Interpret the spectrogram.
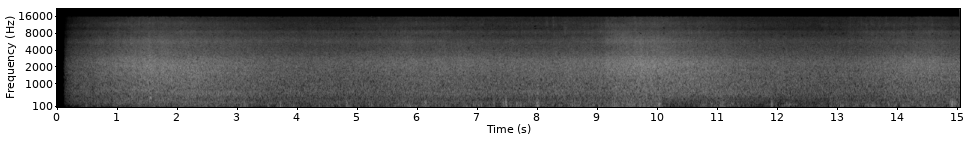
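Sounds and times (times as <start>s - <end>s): surf washing onto beach: 0.2s - 15.0s
wind buffeting microphone: 0.2s - 15.0s.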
